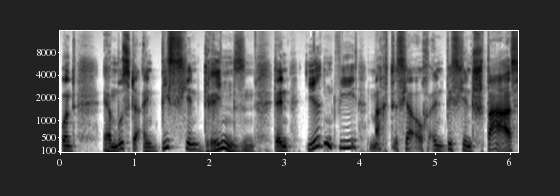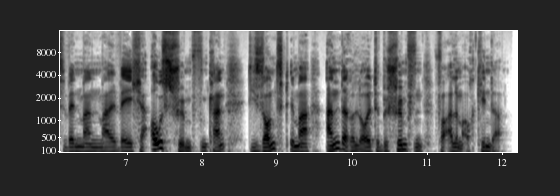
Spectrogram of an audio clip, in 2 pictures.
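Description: A man narrating a children's story with playful, expressive emphasis. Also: medium pitch, a little slow.

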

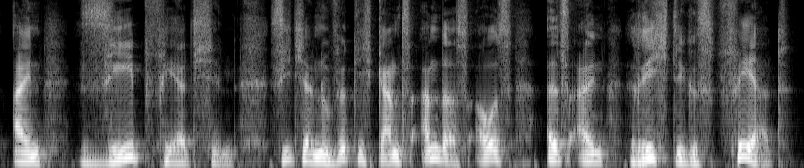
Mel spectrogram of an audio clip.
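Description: A storyteller reading a children's story aloud with an expressive delivery. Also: medium pitch, husky.

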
